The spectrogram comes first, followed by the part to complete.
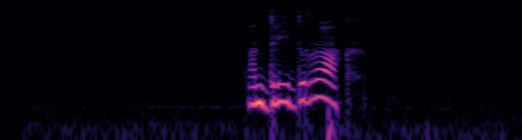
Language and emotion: Russian, angry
